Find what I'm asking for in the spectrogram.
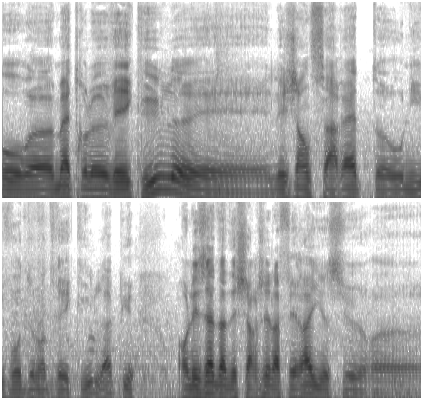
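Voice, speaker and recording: This man has an unremarkable speaking voice, pitched fairly low. He talks at a fairly slow pace with ordinary pitch variation. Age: 60s. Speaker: scrap metal collector. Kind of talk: interview.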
